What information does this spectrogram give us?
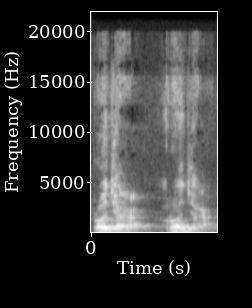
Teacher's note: ketika mengucapkan huruf jim dipantulkan kemudian masuk makhraj ain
